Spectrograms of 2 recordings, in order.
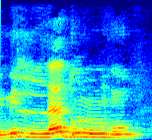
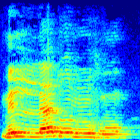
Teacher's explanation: मीम को लाम के साथ में मिला करके पढ़ेंगे और बगैर गुन्ने के पढ़ेंगे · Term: इदगाम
